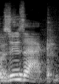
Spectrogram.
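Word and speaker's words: Zusak: How do you say his last name? Zuzar. – Zuzar. – Well, no, Zuzak.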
